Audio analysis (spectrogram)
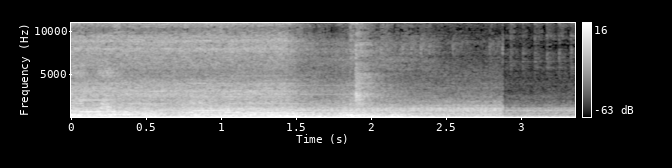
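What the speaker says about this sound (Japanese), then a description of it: "発車時刻になったら扉が閉まります。" JR Shikoku local train bound for Tokushima at Naruto Station, doors sliding shut as the car prepares to depart, heard over a steady loud rumble of the carriage interior with a brief mechanical hiss and clunk near the end.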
